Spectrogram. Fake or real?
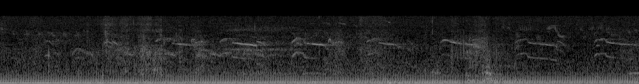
real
